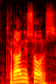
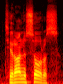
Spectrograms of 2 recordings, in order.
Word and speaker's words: tyrannosaurus: as you can see this is the stressed part so we are going to pronounce it loud and longer than other syllables tyrannosaurus tyrannosaurus okay tyrannosaurus rex the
